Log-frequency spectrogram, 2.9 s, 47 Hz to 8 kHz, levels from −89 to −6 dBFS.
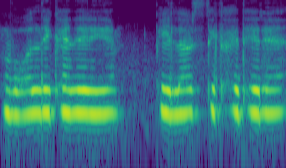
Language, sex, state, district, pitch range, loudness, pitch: Hindi, female, Uttar Pradesh, Gorakhpur, 255-260 Hz, -22 LUFS, 255 Hz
